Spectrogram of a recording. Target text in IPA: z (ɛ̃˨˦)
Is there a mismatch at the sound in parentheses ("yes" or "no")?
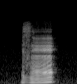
no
